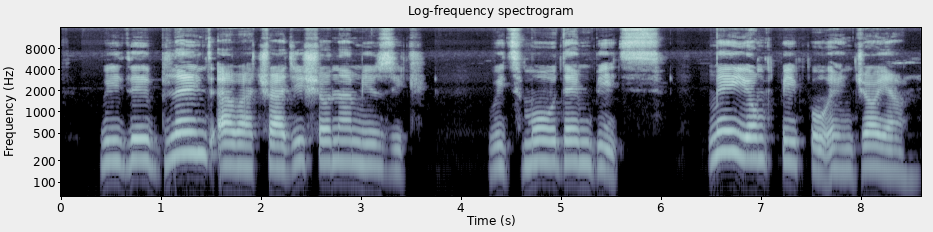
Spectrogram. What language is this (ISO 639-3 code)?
pcm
